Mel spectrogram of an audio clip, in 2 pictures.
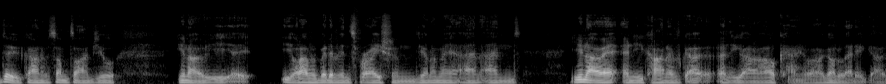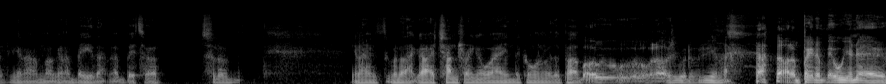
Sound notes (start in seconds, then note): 14.6 grumbling; 16.0 chuckles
